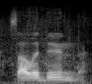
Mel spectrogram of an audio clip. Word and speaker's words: Saladin: mean, we know from this AIV set files, Saladin is very strong. I think I've just been pronouncing that wrong this entire time. So that's unfortunate. Sorry if I'm making you cringe. Saladin.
